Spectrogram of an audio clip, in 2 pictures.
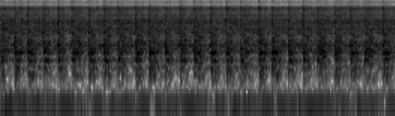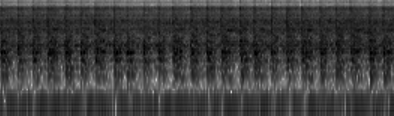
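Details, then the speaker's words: Work truck cranking on starter: steady cranking at about four compression pulses a second, never catching; cranks but won't start. It fired on starter fluid, so spark is present; noid light then showed no injector pulse. "she kicked off starter fluid so I believe we have spark but maybe we're not getting fuel"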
